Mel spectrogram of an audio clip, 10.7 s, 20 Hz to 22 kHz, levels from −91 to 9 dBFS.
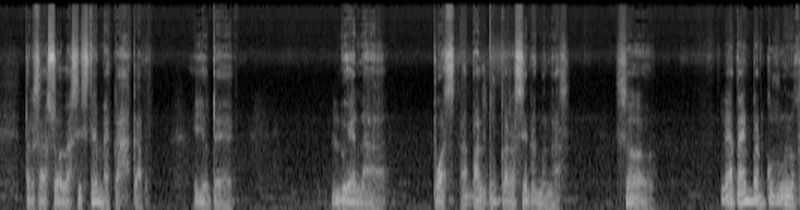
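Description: Speech runs throughout with no audible technical fault anywhere in the signal.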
